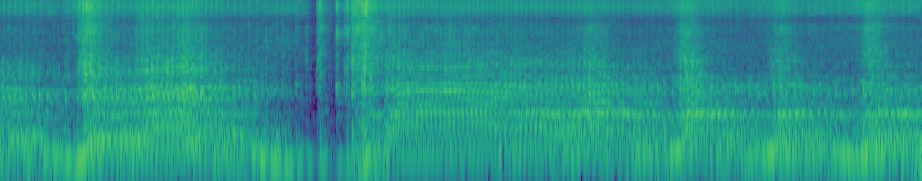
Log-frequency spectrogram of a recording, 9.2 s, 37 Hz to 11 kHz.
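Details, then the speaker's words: Restored 1970 Pontiac GTO 400 V8 (YS code, 350 hp) on test stand, Summit 2801 flat tappet cam, 9:1 compression, Quadrajet carb: fires and settles into strong, even rumble with a couple of throttle blips; healthy, smooth running. "hang in there, because we're going to start this up and let you hear how nice it runs."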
